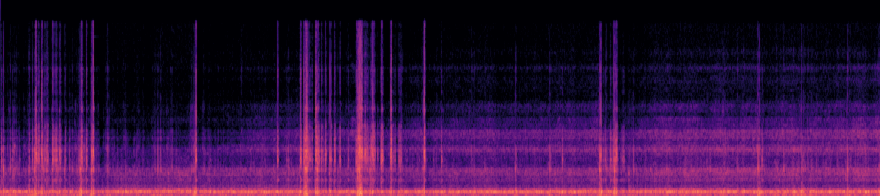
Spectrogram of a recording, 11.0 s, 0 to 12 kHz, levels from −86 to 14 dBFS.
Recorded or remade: recorded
